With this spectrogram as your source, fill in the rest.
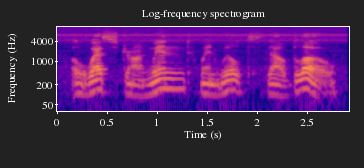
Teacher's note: With all the appropriate punctuation, this sounds like a normal iambic meter.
